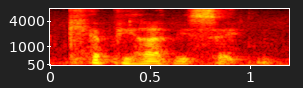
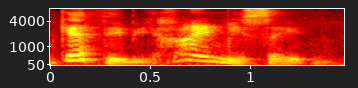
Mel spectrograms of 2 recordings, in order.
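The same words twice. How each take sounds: First: Softer, settled and unhurried; gentle but resolute; quiet firm rebuke. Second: Much higher, big dramatic outburst on Get; thundering pulpit rebuke; dramatic reading. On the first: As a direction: dismiss it calmly, no shouting. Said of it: "doesn't have to be about yelling". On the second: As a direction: declaim it like a stage rebuke. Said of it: "we may read it dramatically". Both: Shown as a demonstration.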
